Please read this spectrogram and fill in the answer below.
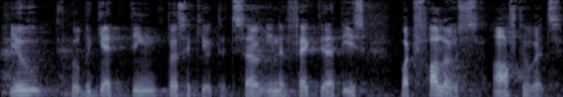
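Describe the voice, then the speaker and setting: A man whose first language is Afrikaans leads a church Bible study and prayer, speaking haltingly with frequent restarts. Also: mid-range voice, a bit bright. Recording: long hall reverb.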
